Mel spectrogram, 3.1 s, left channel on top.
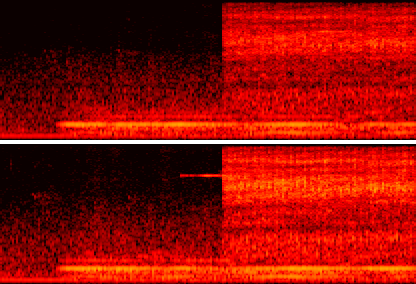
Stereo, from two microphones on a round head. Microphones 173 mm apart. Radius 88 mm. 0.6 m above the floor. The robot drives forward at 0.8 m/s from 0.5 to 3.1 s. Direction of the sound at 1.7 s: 20° right (ahead or behind).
